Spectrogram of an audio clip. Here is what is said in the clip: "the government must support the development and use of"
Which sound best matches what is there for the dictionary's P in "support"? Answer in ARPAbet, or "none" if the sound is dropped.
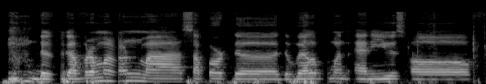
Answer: P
